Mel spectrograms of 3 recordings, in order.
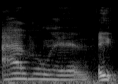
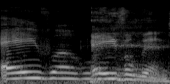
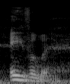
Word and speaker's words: Avalyn: are you evelyn but my name's evelyn how do you say it avalyn sorry avalyn that is very pretty how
